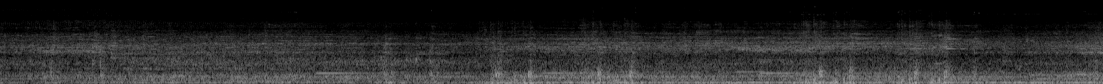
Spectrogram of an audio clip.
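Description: Passenger train running on the rails: a steady rumble with scattered clicks of the wheels and faint held squeal tones, growing louder from about halfway through as it gets going again after a station stop.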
